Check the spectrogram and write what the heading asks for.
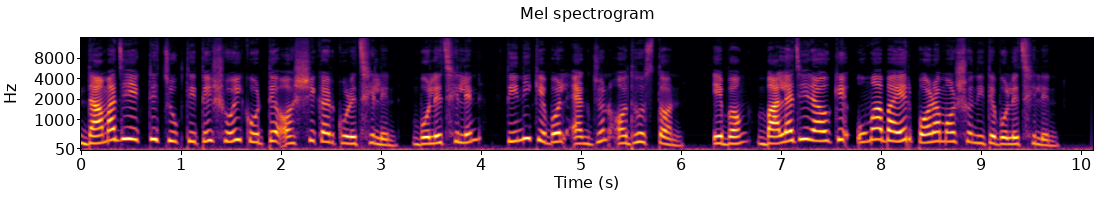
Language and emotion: Bengali, neutral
